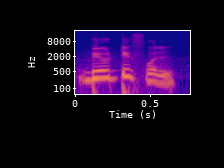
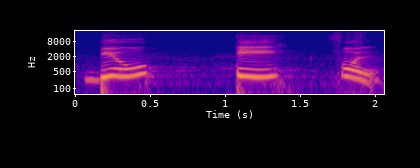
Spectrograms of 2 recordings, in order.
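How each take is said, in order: First: Said in the usual way. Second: beautiful very slowly in three beats, view - टी - फुल; long stops between the syllables of beautiful. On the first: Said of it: "कैसे बोलते हो आप". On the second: Shown as a demonstration. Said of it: "मैं तीन बार में बोल रही हूँ".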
